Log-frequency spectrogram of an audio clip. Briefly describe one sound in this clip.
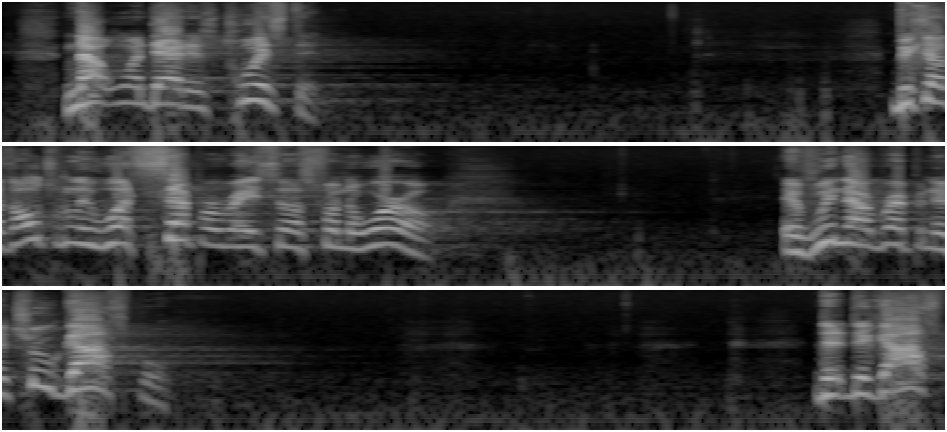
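A man speaks calmly through a headset microphone in a reverberant hall, with pauses between phrases.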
